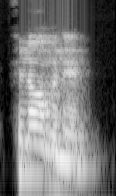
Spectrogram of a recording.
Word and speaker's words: phenomenon: Well, the Brits would probably say phenomenon. It’s a slightly different vowel sound in the second syllable.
